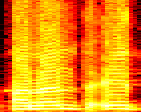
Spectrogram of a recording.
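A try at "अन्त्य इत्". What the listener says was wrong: अनंत इत नहीं, अंत इत।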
